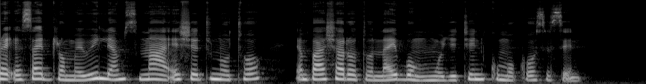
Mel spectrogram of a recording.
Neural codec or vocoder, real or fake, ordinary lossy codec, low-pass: none; real; none; none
